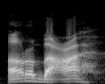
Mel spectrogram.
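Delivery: normal talking voice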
